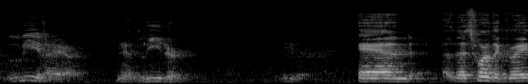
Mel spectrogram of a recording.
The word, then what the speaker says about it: Lieder: You always pronounce the E in German. Lieder.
